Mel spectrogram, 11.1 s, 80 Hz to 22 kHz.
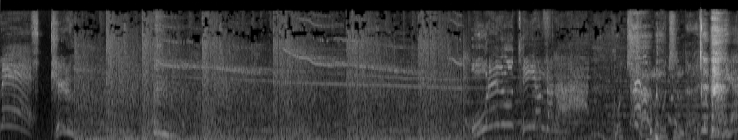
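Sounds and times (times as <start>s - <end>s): rumble of cannon fire and explosions: 1.1s - 7.1s
falling whistling tones: 2.5s - 7.1s.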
